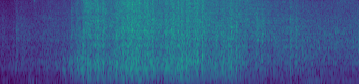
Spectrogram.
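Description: Express train passing close by, wheels clattering over the rail joints. It swells as the train comes alongside about a second and a half in, then fades as it moves away.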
